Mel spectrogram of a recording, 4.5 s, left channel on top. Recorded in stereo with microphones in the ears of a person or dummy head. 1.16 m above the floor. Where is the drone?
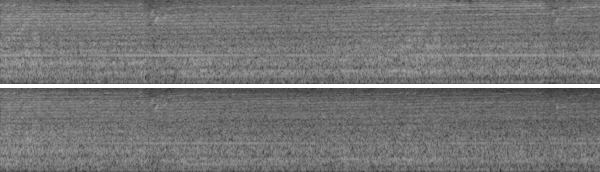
20° left (ahead or behind); by 4.5 s 55° left (ahead or behind).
